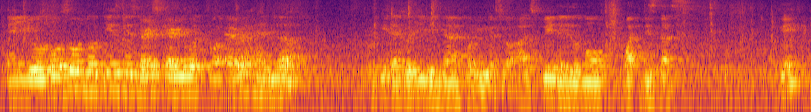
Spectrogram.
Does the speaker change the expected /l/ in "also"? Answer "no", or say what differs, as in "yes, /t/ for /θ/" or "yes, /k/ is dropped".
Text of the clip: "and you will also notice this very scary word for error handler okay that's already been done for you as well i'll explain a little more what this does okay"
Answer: no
